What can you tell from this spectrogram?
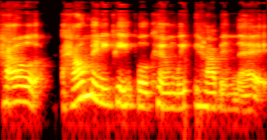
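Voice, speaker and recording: A woman talks with a British accent at a moderate pace. Her pitch variation is ordinary. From United Kingdom. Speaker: nonprofit auction operations manager. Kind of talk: interview answer.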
